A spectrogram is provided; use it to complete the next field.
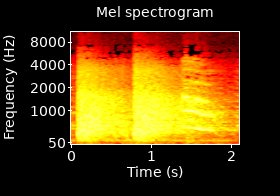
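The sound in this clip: Gunshots ring out in a radio drama shootout set in a cave: two loud, sharp blasts with long noisy tails, followed by weaker bursts.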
